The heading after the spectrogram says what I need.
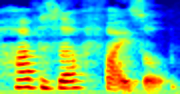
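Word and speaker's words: Hafsah Faizal: la bonne chose ok selon son site web ça se prononce plutôt comme Havez office j'étais certaine de l'avoir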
